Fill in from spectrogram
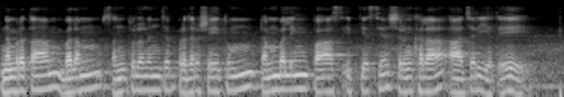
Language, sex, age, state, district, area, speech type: Sanskrit, male, 30-45, Maharashtra, Pune, urban, read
